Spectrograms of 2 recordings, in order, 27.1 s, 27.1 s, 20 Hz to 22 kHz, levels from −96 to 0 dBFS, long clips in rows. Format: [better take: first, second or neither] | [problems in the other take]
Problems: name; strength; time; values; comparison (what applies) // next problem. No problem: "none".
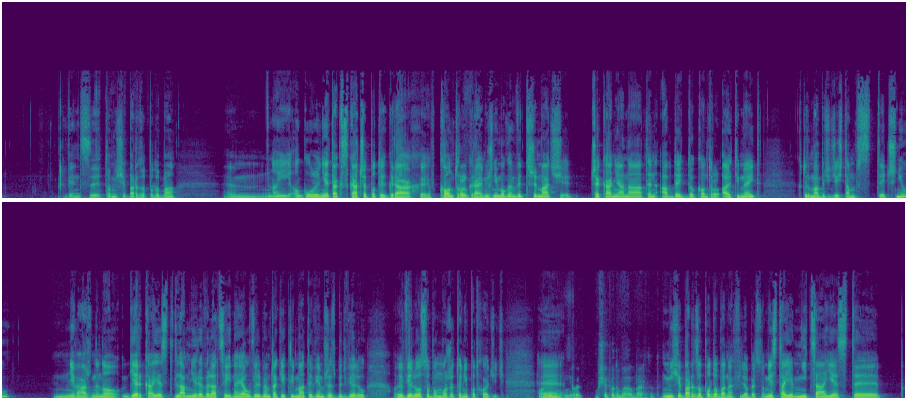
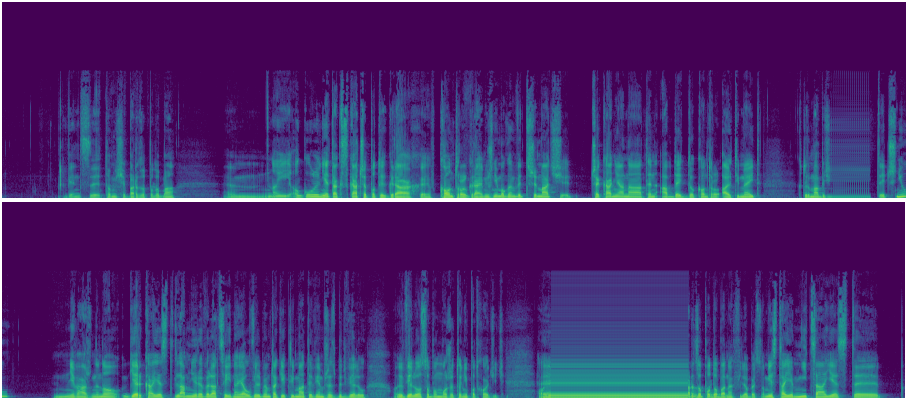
first | audio freezing; at 12 s for 0.5 s and at 22 s for 2 s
